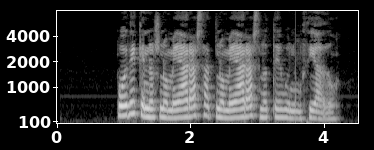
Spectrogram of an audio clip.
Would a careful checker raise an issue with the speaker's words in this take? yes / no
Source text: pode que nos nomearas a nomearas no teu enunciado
no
